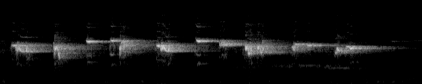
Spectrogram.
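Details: Sooty-headed bulbul in full song, a continuous cascade of clear, bouncy whistled notes, each slurring down, delivered rapidly for about four seconds before stopping.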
